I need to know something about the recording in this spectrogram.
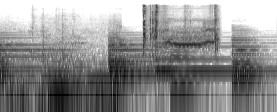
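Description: Background music with a camera-shutter sound effect, a short burst about a second in.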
